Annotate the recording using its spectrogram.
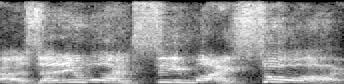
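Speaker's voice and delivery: high, slow, loud shout.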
